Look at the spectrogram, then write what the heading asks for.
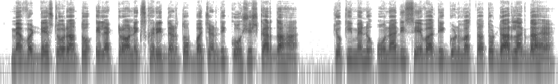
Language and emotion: Punjabi, fearful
